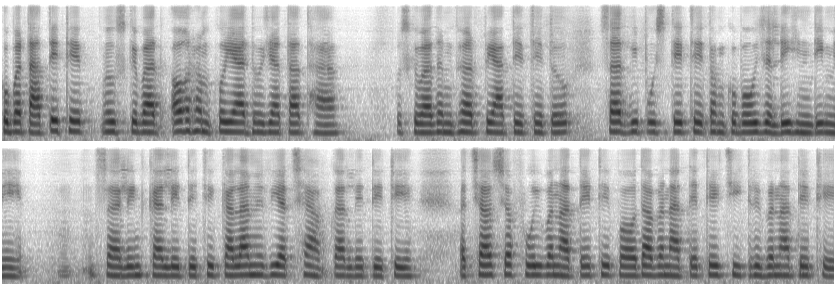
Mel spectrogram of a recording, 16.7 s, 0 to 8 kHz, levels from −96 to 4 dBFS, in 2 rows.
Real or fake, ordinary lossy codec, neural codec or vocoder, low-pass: fake; none; codec, 16 kHz, about 1 kbps, DyCAST, with the encoder's durations; 7.2 kHz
